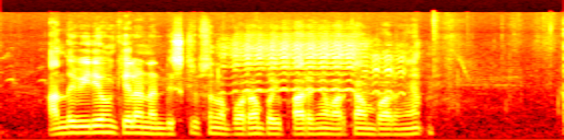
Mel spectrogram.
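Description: A man speaking in Tamil, with a short pause near the end.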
